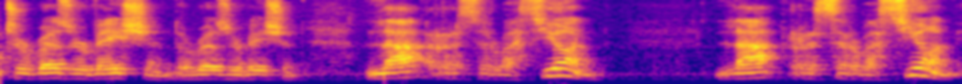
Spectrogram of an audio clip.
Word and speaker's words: reservación: La reservación. La reservación. Again, be mindful of that written accent mark over the O. Make sure that's the syllable that you stress.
